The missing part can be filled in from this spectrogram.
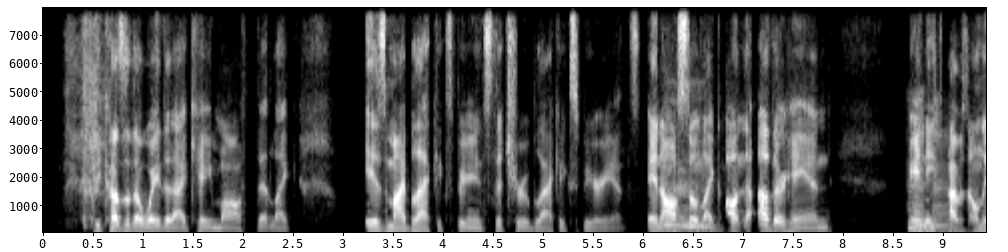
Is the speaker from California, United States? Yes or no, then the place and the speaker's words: no; Illinois, United States; I came from Southern Illinois, like a majority of Black people I know are just family and my town is like very, very white.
